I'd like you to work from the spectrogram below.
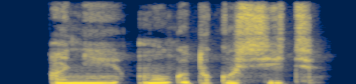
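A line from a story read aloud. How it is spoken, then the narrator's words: Quiet whisper. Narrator (Russian): Тихо прошептала я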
